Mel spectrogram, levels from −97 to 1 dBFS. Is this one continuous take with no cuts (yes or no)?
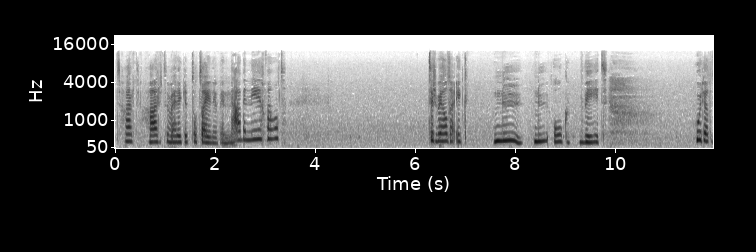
yes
